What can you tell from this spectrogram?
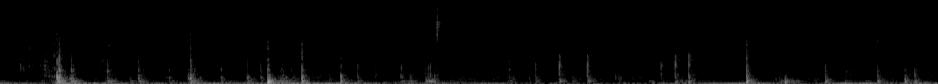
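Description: Irregular clicks and knocks of a Kotobukiya Obelisk the Tormentor statue being handled and pressed onto its display base, over a low rumble of handling, with one louder knock a little under three seconds in.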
